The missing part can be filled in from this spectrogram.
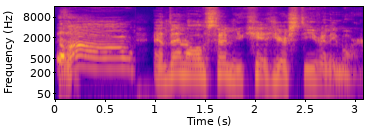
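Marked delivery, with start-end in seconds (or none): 0.0-0.8 high, rising, called-out voice. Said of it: "Steve in the background going".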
